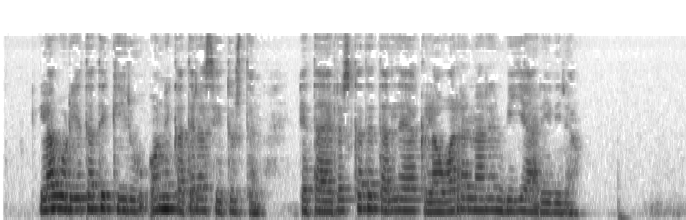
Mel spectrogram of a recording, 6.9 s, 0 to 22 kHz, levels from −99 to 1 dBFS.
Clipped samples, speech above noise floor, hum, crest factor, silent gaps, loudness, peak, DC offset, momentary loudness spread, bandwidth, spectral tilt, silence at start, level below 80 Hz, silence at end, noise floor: under 0.1%; 33 dB; none; 18 dB; none; -21 LUFS; -4 dBFS; under 0.1%; 10 LU; 11.5 kHz; -6 dB/octave; 0.4 s; -56 dBFS; 0.6 s; -54 dBFS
